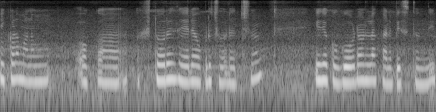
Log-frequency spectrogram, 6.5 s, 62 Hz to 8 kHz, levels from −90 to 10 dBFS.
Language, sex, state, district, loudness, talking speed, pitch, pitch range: Telugu, female, Andhra Pradesh, Chittoor, -15 LUFS, 110 wpm, 235 Hz, 220-245 Hz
